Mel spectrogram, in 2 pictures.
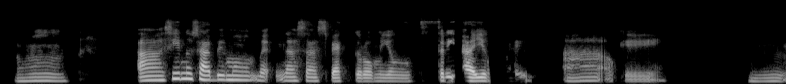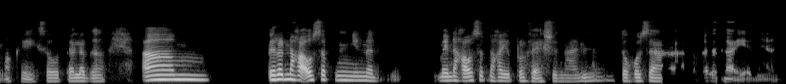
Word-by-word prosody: Hmm. 160 0 -5 0.7
Ah, 195 +2 +4
sino 265 +5 +3
sabi 215 -2 +4
mong 205 -1 +1
na 180 -3 -1
nasa 175 -1 -2
spectrum 155 0 -1
'yung 150 0 -5 0.2
3, 175 0 0
ay 165 - +8
'yung - - -22 0.2
5? - - -11 0.3
Ah, 170 +3 -6
okey. 75 -1 -9 0.9
Hmm, 150 0 -9
okey, 120 -4 -9
so 145 0 -4
talagang 150 -1 -3 0.3
um, 220 +1 +6 0.6
pero 230 +2 +8
nakausap 215 -1 +5
niyo 195 -1 0
na 175 - +1 0.7
may 180 - +1
nakausap 185 +2 +1
na 175 - -4
kayong 160 -1 -3
professional 150 -2 -4 0.4
tungkol 160 0 -1
sa 155 -2 -1 0.4
kalagayan - - -8
niya? - - -16
170 Hz, 125 wpm, -22 LUFS, 150-200 Hz, 0.9 s, ay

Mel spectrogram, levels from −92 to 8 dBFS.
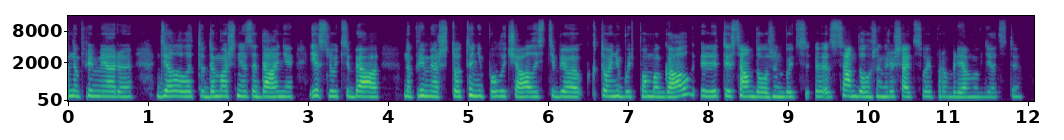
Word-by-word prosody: например, 225 -2 0
э, 205 0 -2 0.3
делал 220 0 +2
это 215 +1 -4
домашнее 220 +2 0
задание, 210 -1 +2 0.2
если 230 -1 -1
у 220 - 0
тебя, 210 -2 +4 0.3
например, 220 0 +1
что-то 220 +5 +1
не 230 -1 +1
получалось, 210 -1 0
тебе 205 -3 0
к - - -31
кто-нибудь 225 -3 -1
помогал, 215 +5 +2
или 220 -2 +1
ты 230 -1 -1
сам 215 -1 +3
должен 200 0 0
быть, 200 -1 -5
э, 215 -3 -2
сам 225 +3 +2
должен 210 0 -1
решать 205 -1 0
свои 215 +1 -6
проблемы 200 -1 -5
в 190 - -11
детстве? 200 +1 -11
215 Hz, 150 wpm, -23 LUFS, 205-225 Hz, 0.3 s, тебя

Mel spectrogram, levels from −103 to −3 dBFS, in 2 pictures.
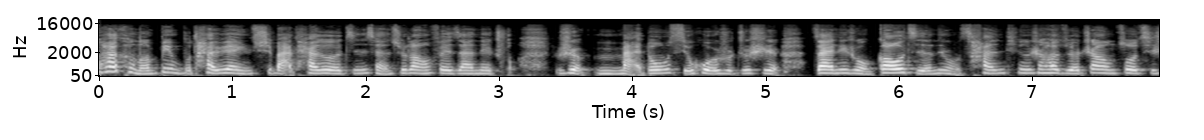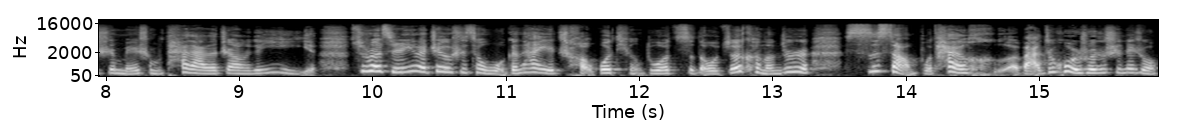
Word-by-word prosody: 他 340 +3 +6
可 305 - -5
能 195 0 -2
并 275 0 -4
不 210 - -10
太 220 - +2
愿 235 -1 +3
意 200 - -7
去 210 +3 -8
把 220 -2 +1
太 235 - +1
多 230 0 +4
的 210 - +1
金 225 +2 -8
钱 215 -6 -5
去 235 +3 -4
浪 230 -2 0
费 225 -2 0
在 215 -1 0
那 210 -1 -4
种 - - -16 0.3
就 - - -12
是 240 0 +3
买 200 -1 -2
东 230 +2 +1
西， 250 -5 -5
或 230 +3 +4
者 - - +2
说 205 -1 -5
就 220 +3 -4
是 220 -2 -2 0.2
在 240 -1 +8
那 235 +1 -2
种 215 -6 -2
高 260 0 +9
级 270 -6 -5
的 195 - 0
那 225 - -5
种 200 -5 -6
餐 235 -2 -3
厅 240 0 -6
上， 250 0 -3
他 250 0 +3
觉 225 - -2
得 220 - +2
这 260 - -2
样 235 -3 0
做 235 0 +3
其 225 -1 -10
实 240 +3 -5
没 205 -2 -5
什 230 - -10
么 200 - -9
太 290 +5 -3
大 225 -4 +2
的 210 - -1
这 215 +2 -4
样 215 - -2
的 200 - -9
一 - - -13
个 220 - -3
意 265 +5 -10
义。 460 - -11 0.2
所 375 - -4
以 - - +4
说 365 - +8
其 350 - -5
实 300 0 -1
因 365 - -3
为 325 - +4
这 335 +3 -3
个 310 - +1
事 280 -1 -7
情 265 -1 -3
我 200 -3 -4
跟 225 - -2
他 285 0 -2
也 220 -3 +1
吵 220 - -3
过 245 - +4
挺 245 -3 -13
多 215 +1 -1
次 225 0 -9
的， - - -2
我 190 - -2
觉 195 - -2
得 305 - +7
可 300 - -4
能 195 +1 -4
就 315 - -3
是 290 -4 +2 0.3
思 350 - -3
想 360 -2 +2
不 - - -7
太 335 -6 +4
合 375 - -4
吧， - - +3
就 305 - -4
或 360 - +3
者 - - +7
说 245 0 +4
就 250 - -4
是 265 - -7
那 270 +1 -2
种， 205 -6 -3
235 Hz, 395 characters per minute, -23 LUFS, 215-260 Hz, 0.3 s, 高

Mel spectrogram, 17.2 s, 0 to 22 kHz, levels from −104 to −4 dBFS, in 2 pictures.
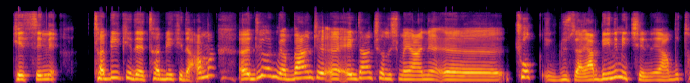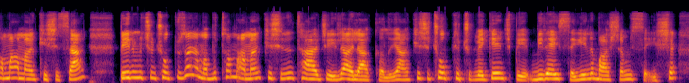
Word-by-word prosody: Kesinli 195 0 +3 0.4
tabii 250 +3 +3
ki 245 -3 -1
de, 195 -4 +4
tabii 210 -1 +1
ki 200 -2 -3
de. - - +2
Ama, 320 +10 -1 0.3
aaa, 220 +1 +4
diyorum 335 -4 0
ya, 215 -1 +2
bence, 265 +2 +3
eee, 225 -2 +4
evden 260 +5 +2
çalışma 215 -5 -2
yani, 195 0 +2
eee, 175 -2 +2
çok 295 -1 0
güzel. 165 -1 -1
Yani 180 +3 +4
benim 260 +8 +3
için, 200 -10 0
ya, 170 +2 -1
bu 215 0 -8
tamamen 240 -5 -2
kişisel. 205 - 0 0.4
Benim 275 +1 +3
için 265 -1 -3
çok 250 -2 -3
güzel 275 +10 -2
ama 230 -6 -1
bu 250 0 -6
tamamen 255 -5 -1
kişinin 250 -1 -3
tercihiyle 215 -4 0
alakalı. 175 -7 0
Yani 185 +1 -2
kişi 230 -2 -5
çok 255 -2 -2
küçük 210 -6 -5
ve 195 - +2
genç 245 +3 -1
bir 170 -3 -2
bireyse 220 -4 +1
yeni 210 +6 -1
başlamışsa 195 +1 -4
işe 255 - -5
215 Hz, 165 wpm, -23 LUFS, 190-250 Hz, 0.4 s, de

